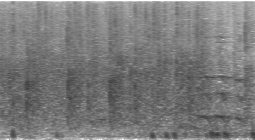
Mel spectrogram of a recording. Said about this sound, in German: Hört auf da zu klatschen! Der fühlt sich bestätigt! Klatsch! Der findet das dann witzig!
